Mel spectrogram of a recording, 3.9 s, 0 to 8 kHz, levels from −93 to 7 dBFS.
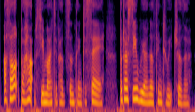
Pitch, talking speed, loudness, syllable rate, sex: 195 Hz, 290 wpm, -19 LUFS, 7.4 syllables/s, female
